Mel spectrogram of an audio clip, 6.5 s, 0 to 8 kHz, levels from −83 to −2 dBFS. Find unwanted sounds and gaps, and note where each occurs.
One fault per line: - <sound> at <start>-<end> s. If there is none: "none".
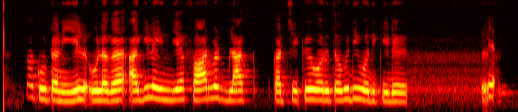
- laugh at 6.0-6.2 s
